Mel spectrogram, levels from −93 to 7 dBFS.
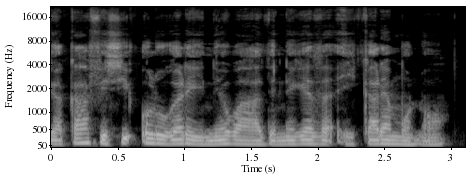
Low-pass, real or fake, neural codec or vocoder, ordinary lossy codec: none; real; none; none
